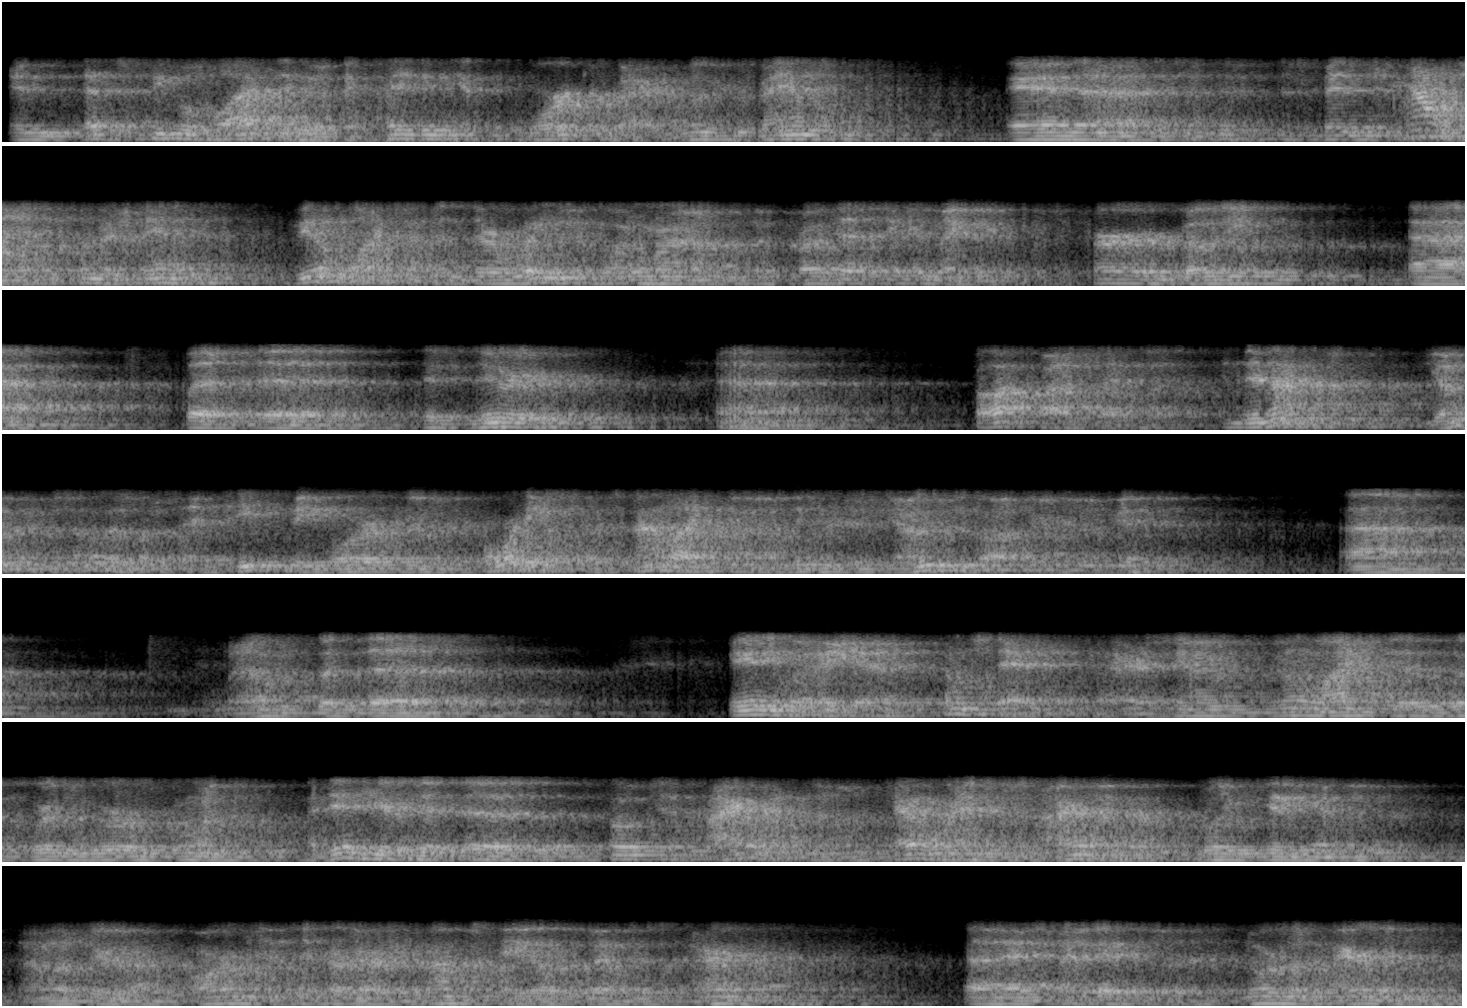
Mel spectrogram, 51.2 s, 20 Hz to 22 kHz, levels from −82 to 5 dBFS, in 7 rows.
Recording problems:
garbled, watery; badly; nothing above 4 kHz
room echo; noticeable; dies away in 1.8 s
thin; somewhat; fading below 750 Hz
off-mic speech; somewhat distant

